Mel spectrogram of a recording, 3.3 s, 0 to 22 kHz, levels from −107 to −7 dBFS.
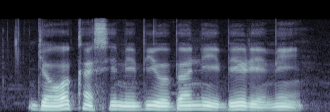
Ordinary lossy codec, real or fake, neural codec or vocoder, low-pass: none; real; none; 10.8 kHz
